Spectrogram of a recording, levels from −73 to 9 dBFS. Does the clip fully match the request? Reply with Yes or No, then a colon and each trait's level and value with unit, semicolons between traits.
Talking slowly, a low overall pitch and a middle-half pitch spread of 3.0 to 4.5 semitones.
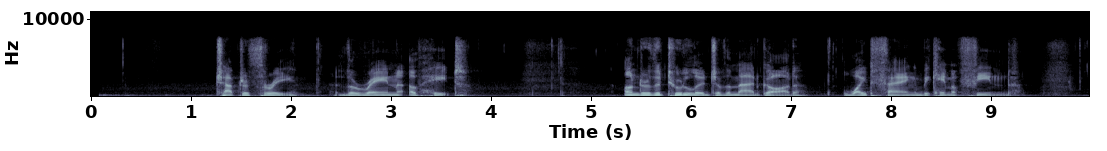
Yes: slow, 110 wpm; very low, 85 Hz; average, 4.1 semitones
